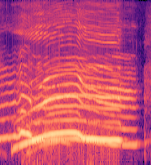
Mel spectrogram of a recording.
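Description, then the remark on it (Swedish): A siren sound effect: one loud, wailing tone that swoops upward, holds steady for about a second and a half, then slides down and cuts off, with no talking. “Gay-sirenen igen nu där.”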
